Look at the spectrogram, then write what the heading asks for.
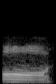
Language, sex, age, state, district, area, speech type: Bodo, male, 30-45, Assam, Kokrajhar, rural, conversation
